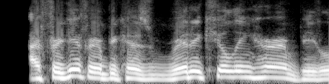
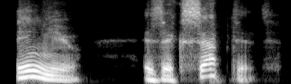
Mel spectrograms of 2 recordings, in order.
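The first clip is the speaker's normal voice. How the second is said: ordinary talk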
